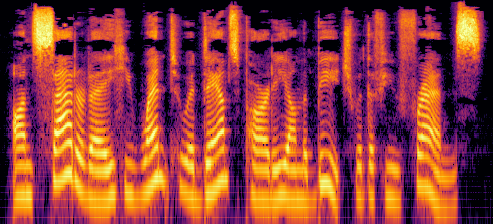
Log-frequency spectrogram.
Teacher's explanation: the stress is on the words Saturday went dance party Beach and friends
